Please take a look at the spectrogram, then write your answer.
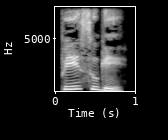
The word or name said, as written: ಪೇಸುಗೆ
